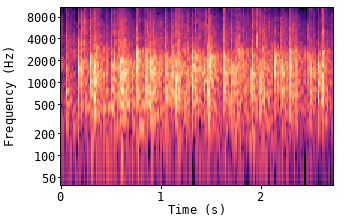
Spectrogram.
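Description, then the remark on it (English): An audience applauds for Eatonville, Florida and its accomplishments, many hands clapping in a dense, crackling wash that stays fairly even in loudness throughout, with no voices rising above it. “It's a great day to be in Eatonville, uh, so thank you, and another round of applause for, uh, for Eatonville and all you've accomplished.”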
